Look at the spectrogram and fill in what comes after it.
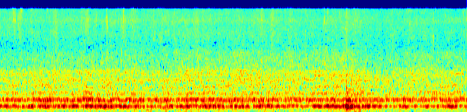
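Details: Low, even buzzing of a fly in flight, a constant droning hum with a brief louder surge near the end.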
